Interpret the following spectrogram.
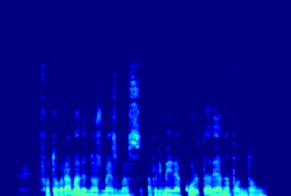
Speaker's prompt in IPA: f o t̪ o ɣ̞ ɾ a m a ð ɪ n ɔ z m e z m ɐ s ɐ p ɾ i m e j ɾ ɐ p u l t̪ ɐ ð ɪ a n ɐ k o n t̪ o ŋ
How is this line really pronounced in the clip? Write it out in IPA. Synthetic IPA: f o t̪ o ɣ̞ ɾ a m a ð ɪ n ɔ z m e z m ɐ s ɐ p ɾ i m e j ɾ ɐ k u ɾ t̪ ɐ ð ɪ a n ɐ p o n t̪ o ŋ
